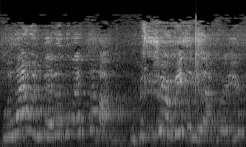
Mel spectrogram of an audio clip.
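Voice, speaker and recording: A woman's voice: very high-pitched, very animated, fast, a crowd in the background. A woman playing a brash, flippant warrior princess with breezy sarcasm in a comic radio play. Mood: sardonic. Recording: echoey hall from far off.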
